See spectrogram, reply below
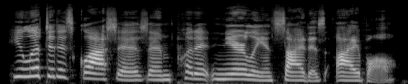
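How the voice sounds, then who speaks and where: Noir radio drama: sardonic lady detective played by a woman, bright forward tone, very dry sound, hardboiled wit. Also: on the high side, sing-song, unhurried, smooth, dry recording, exaggerated voice. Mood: wry, narrating. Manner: wry, dry-humored. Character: sardonic quick-witted 1940s female gumshoe, weary wife.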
